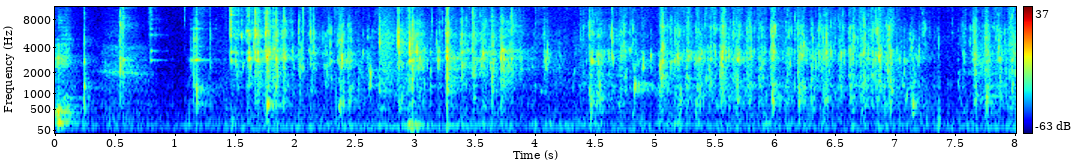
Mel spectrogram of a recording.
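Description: Amber trigger-spray bottle of mixed body oils shaken vigorously by hand: rapid clicking and rattling of the bottle and sprayer head, with the oil sloshing inside, starting about a second and a half in.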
